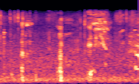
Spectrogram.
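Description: A dog making a few faint, short noises about half a second apart.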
